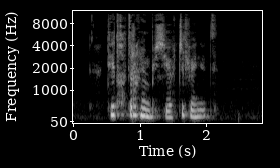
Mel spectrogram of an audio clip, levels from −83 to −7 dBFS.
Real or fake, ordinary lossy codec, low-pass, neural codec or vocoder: fake; MP3, 64 kbps; 10.8 kHz; vocoder, 44.1 kHz, 128 mel bands every 256 samples, BigVGAN v2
